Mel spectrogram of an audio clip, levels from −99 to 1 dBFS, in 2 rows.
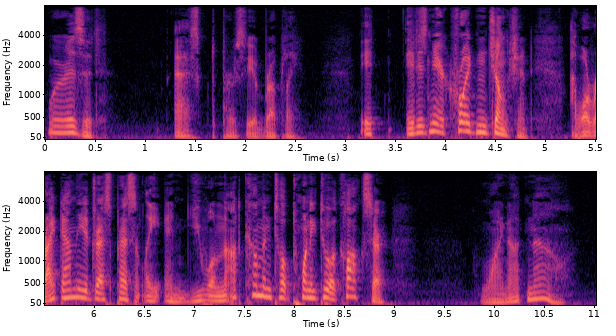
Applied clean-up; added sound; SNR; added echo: none; none; none; none.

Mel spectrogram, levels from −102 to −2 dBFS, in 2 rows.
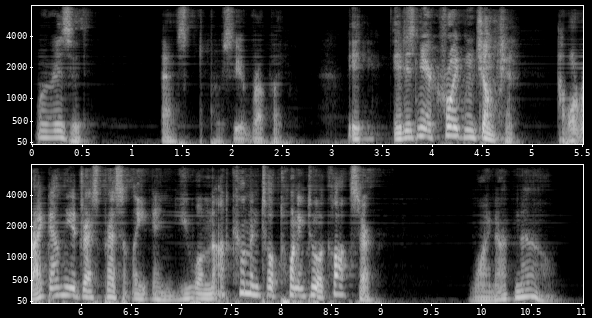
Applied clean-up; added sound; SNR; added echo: neural mask model DeepFilterNet 3.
